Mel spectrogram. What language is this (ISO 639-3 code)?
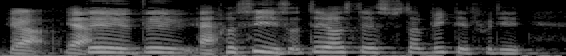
dan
